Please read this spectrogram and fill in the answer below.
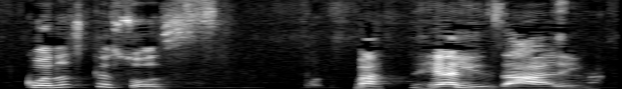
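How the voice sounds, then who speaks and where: Fairly high in pitch, a woman's voice moves with ordinary pitch variation. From Mato Grosso do Sul, Brazil. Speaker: investor relations at an investment firm. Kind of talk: live-stream interview.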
